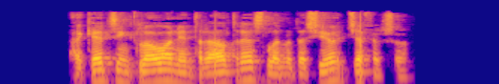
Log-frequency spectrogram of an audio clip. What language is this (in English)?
Catalan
